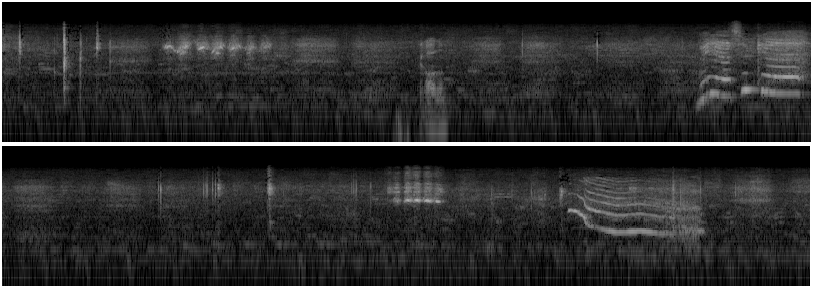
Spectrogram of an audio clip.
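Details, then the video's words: Two Shih Tzu puppies, Mia and Suki, just woken up and excited indoors, giving high drawn-out whines that slide downward, one near the middle and a longer one near the end, among soft clicks and scuffles. "Shih Tzu puppies .Mia and Suki just woken up ."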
